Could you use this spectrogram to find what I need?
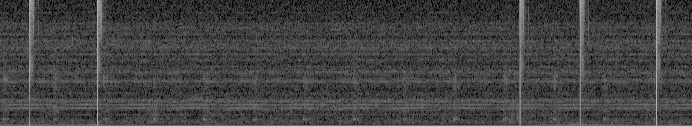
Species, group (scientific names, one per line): Isophya lemnotica
Orthoptera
